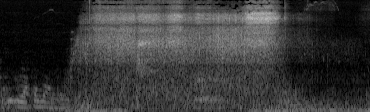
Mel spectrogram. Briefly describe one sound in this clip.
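Water splashes and rushes as a swimmer breaks the surface.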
